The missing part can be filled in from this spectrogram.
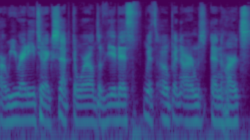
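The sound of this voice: Using a booming, put-on character voice at medium pitch, a man speaks at a moderate pace with monotone, flat intonation.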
